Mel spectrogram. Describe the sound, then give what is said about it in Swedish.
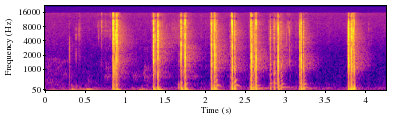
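The seal is pulled off a packaged box, giving a series of sharp, loud cracks and snaps at uneven intervals, with a few softer rustles between them. “Så, nu har jag dratt av spärren.”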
